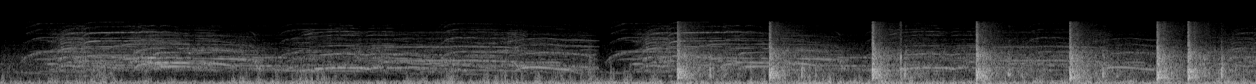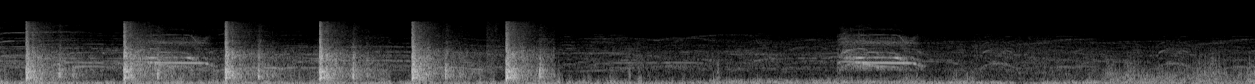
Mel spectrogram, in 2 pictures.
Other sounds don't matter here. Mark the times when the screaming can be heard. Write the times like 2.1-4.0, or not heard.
1.2-1.9, 13.8-14.8, 20.9-21.9.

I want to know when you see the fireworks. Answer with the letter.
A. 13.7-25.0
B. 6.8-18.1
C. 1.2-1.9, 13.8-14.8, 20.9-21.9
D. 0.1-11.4
B.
